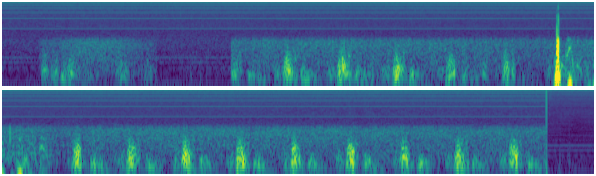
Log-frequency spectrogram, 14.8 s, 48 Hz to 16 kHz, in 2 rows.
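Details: Regular soft whooshing pulses at roughly 110 beats a minute after a brief pause and one loud click: an early fetal heartbeat on ultrasound at 6 weeks.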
